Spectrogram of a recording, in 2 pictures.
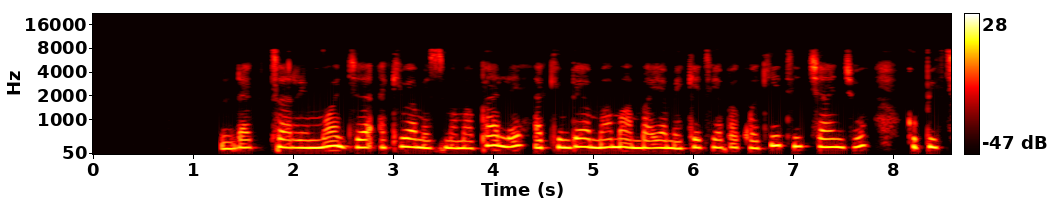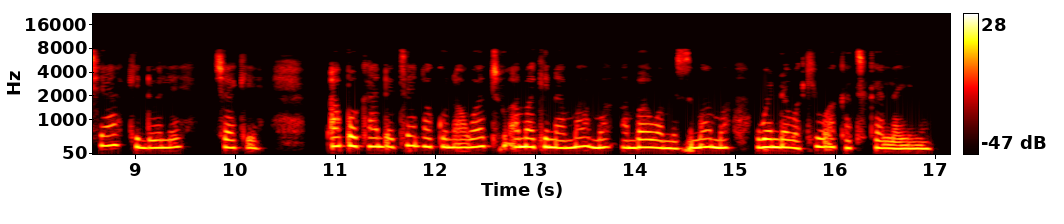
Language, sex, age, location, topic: Swahili, female, 18-24, Nakuru, health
